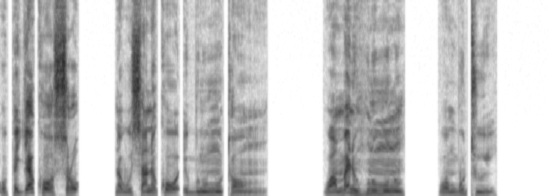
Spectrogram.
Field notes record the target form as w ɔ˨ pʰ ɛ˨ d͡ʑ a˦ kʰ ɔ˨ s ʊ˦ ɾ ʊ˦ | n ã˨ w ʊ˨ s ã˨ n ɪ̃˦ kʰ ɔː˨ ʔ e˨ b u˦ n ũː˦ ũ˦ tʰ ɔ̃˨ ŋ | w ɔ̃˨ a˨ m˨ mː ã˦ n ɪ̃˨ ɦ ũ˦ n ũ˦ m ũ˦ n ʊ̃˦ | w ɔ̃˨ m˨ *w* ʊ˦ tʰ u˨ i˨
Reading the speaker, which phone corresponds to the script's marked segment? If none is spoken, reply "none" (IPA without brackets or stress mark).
b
